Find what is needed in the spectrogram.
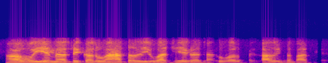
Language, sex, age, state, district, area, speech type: Maithili, male, 30-45, Bihar, Sitamarhi, rural, conversation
